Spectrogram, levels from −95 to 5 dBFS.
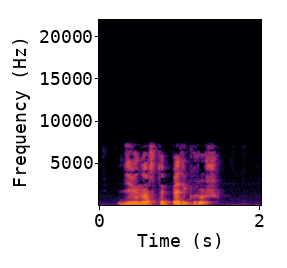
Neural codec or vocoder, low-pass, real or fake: none; 7.2 kHz; real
